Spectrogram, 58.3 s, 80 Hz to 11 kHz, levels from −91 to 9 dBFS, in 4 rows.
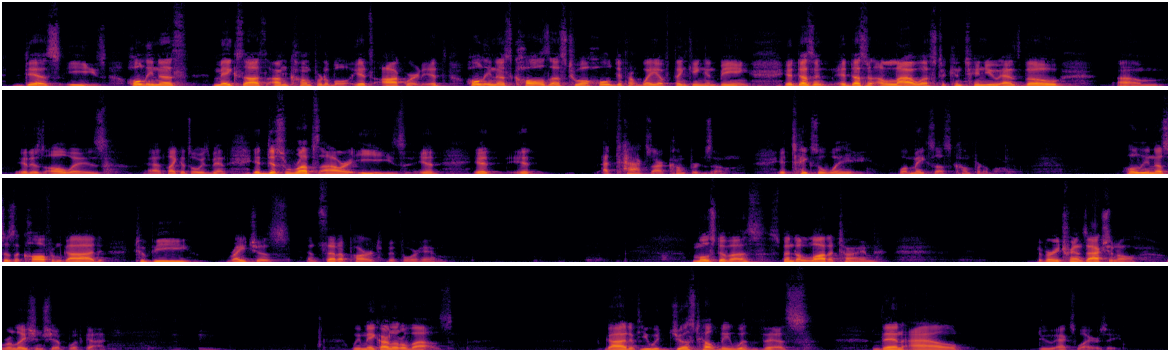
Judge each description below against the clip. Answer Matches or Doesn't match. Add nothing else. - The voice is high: Doesn't match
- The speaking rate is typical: Doesn't match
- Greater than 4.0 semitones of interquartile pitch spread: Matches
